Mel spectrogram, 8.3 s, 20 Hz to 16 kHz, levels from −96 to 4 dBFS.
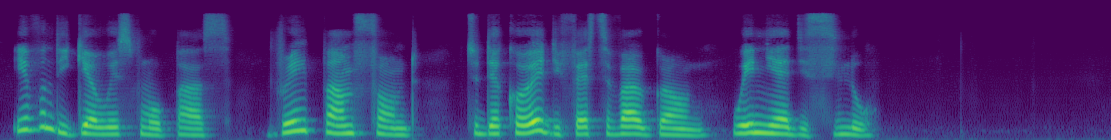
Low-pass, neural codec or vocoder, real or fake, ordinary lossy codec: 10.8 kHz; codec, 24 kHz, 0.9 kbps, WavTokenizer, large speech release; fake; none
